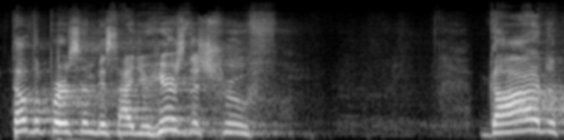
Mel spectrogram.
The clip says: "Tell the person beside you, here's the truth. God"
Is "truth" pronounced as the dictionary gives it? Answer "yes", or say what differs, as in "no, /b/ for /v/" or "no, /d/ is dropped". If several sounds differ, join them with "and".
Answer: yes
